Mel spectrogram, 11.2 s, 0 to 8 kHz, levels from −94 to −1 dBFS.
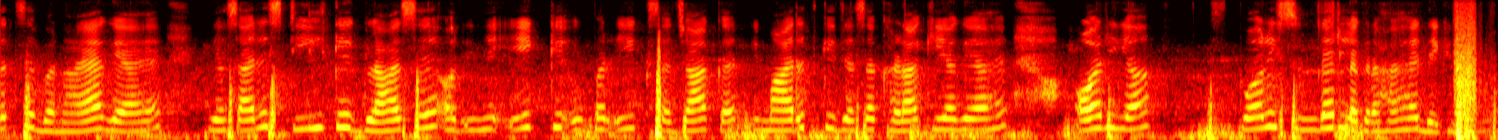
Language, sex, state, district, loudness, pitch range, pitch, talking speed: Hindi, female, Uttar Pradesh, Muzaffarnagar, -25 LUFS, 210-250 Hz, 235 Hz, 185 wpm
